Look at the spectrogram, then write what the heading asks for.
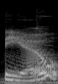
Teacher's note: If you're British, you probably say Theo with the TH sound. But no, in Brazil, you would not get Theo, you would get Théo.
